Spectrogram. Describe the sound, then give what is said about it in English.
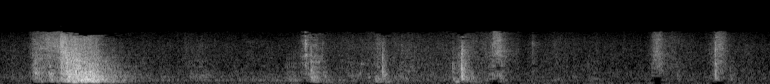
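A door is shut with one loud, broad thud, then several sharper and quieter clunks and knocks follow, spaced out over the next few seconds. “Closing that door.”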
